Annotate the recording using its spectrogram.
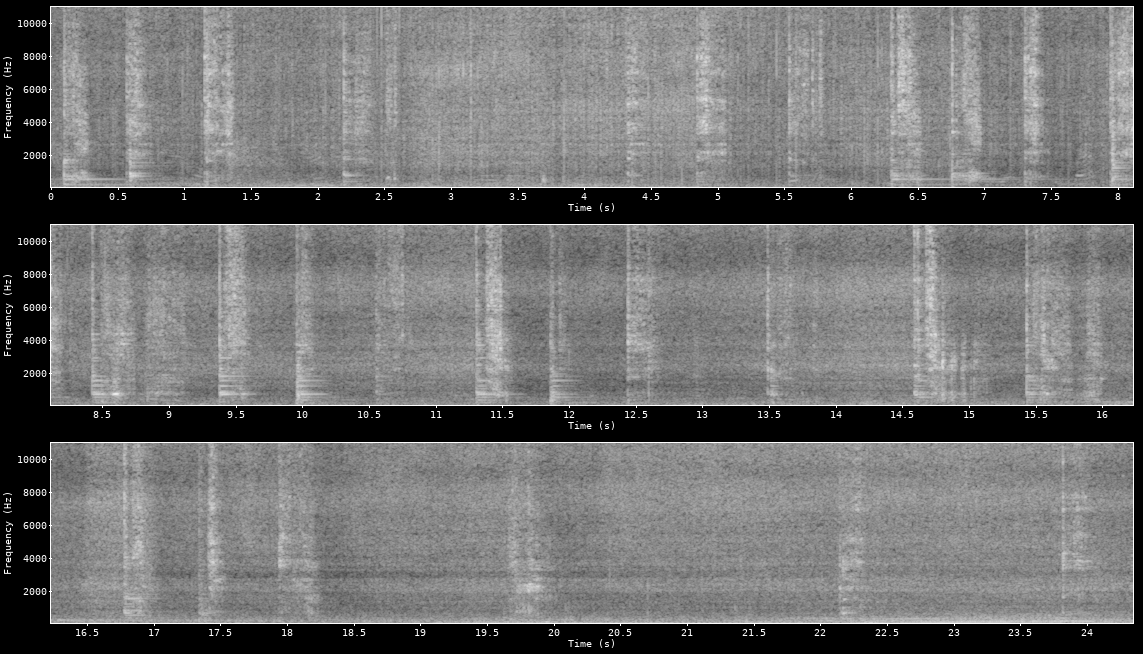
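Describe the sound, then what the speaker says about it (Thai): Steady frying sizzle with frequent scraping and clattering of a utensil stirring crickets as they roast in a pan, continuing for a long stretch. "คั่วจิ้งรีด"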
